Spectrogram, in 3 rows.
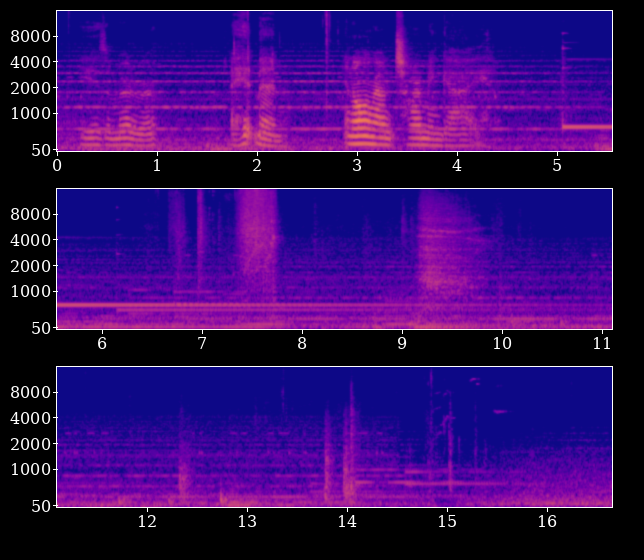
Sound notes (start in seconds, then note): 5.0 doorbell rings; 9.1 sighs heavily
